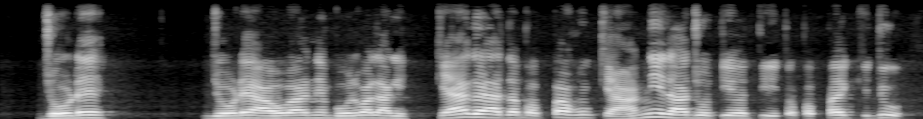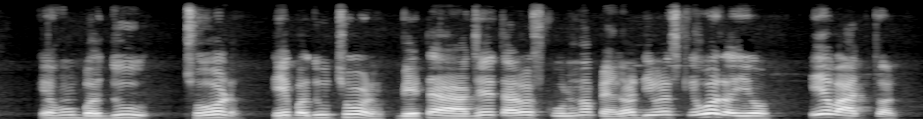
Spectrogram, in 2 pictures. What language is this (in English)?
Gujarati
